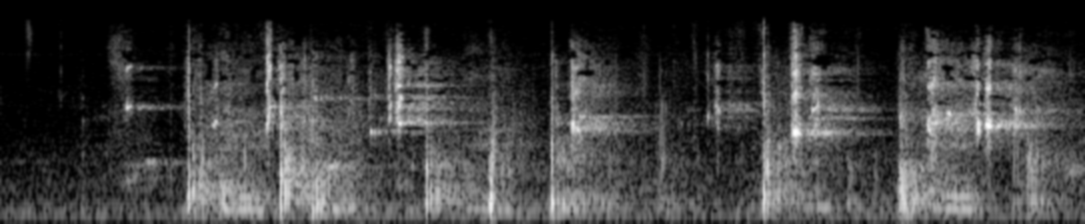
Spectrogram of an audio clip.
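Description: A tennis ball is struck hard with a racket, back and forth in a rally.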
